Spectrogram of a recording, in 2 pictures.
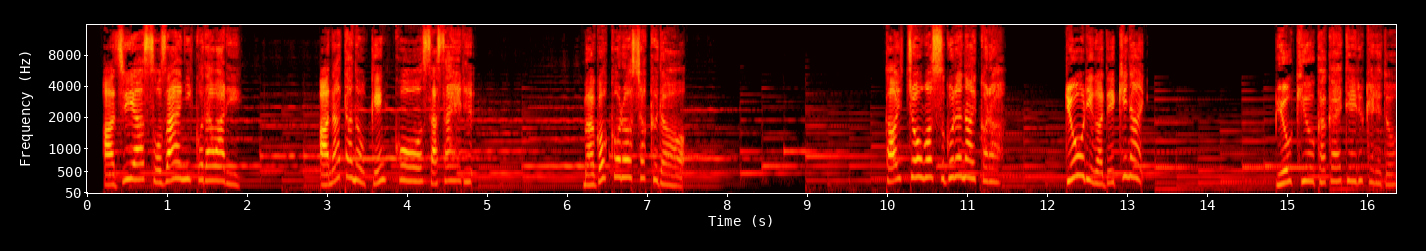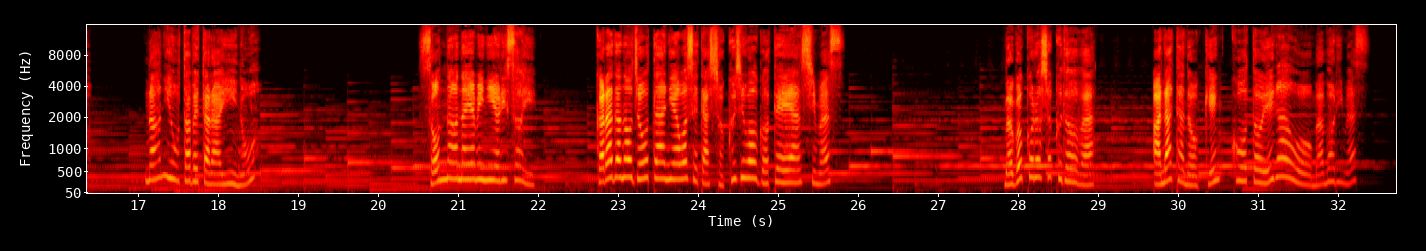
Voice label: female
